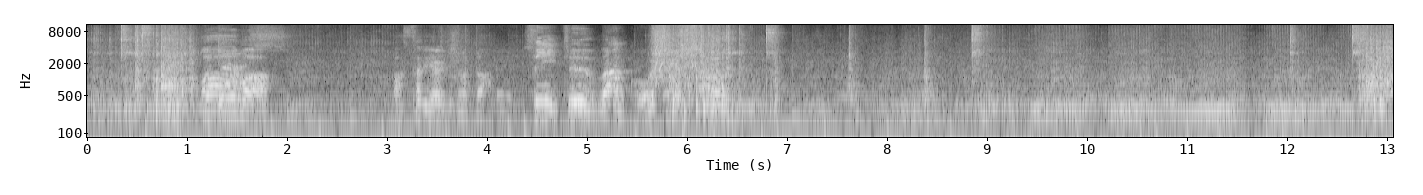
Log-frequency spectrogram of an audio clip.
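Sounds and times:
spinning tops clacking together: 0:00.0 - 0:01.2, 0:05.7 - 0:07.8, 0:12.0 - 0:13.0
spinning tops launched: 0:00.0 - 0:01.2, 0:05.6 - 0:07.1, 0:08.2 - 0:09.8, 0:11.4 - 0:13.0
spinning tops whirring: 0:00.0 - 0:04.1, 0:05.6 - 0:13.0.

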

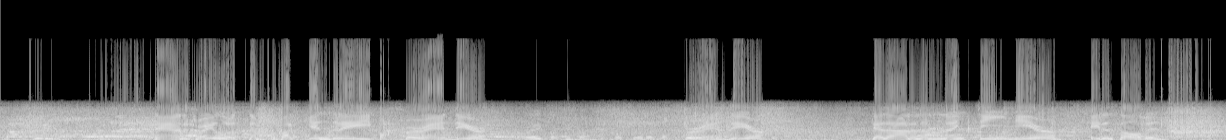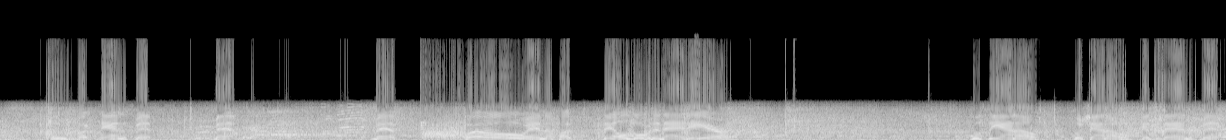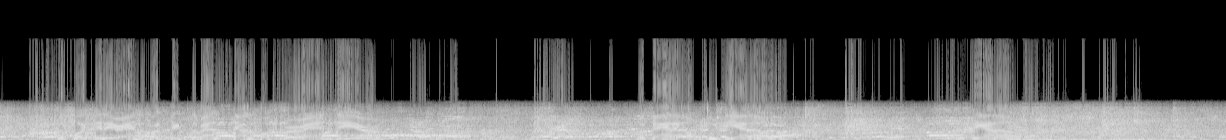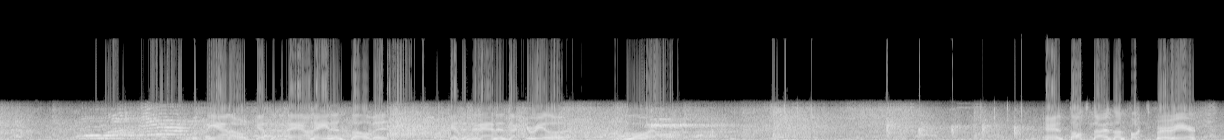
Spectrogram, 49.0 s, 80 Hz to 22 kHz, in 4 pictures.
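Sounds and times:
crowd chatter: 0:00.0 - 0:49.0
ice hockey play on ice: 0:11.1 - 0:13.6, 0:14.4 - 0:30.4, 0:39.4 - 0:46.7.

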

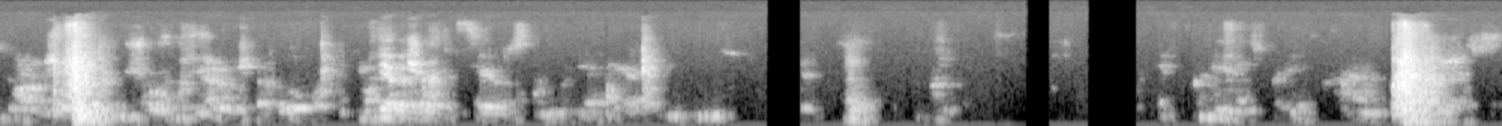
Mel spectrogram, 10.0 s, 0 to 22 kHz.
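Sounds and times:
indistinct background talk: 0:00.0 - 0:05.8, 0:07.6 - 0:10.0.

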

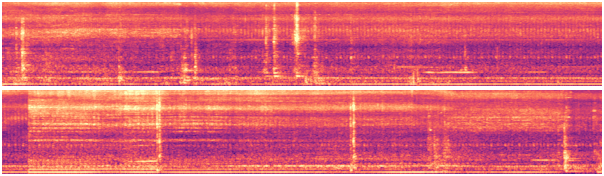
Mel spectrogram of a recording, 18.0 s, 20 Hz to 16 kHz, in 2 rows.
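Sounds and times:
diesel truck engine idling: 0:00.0 - 0:18.0.

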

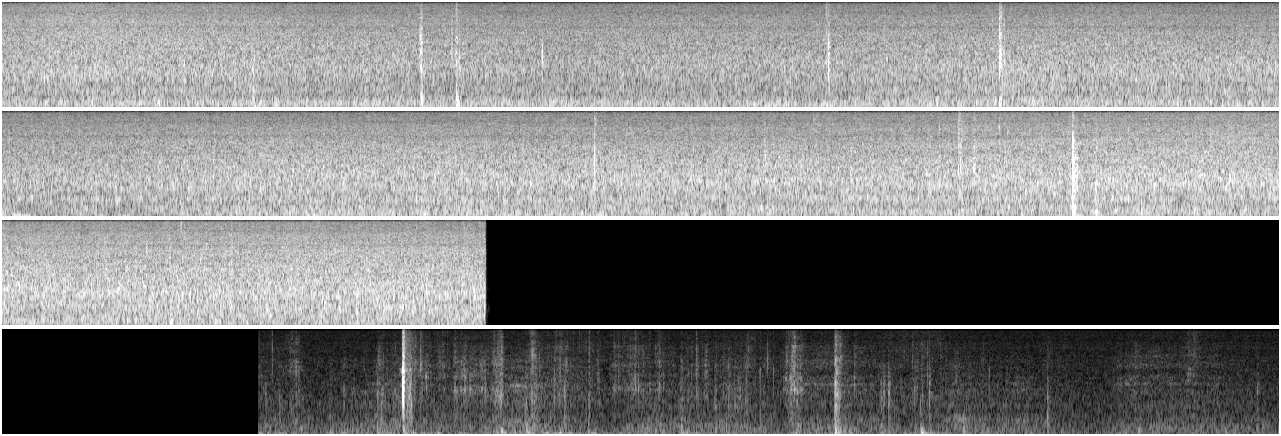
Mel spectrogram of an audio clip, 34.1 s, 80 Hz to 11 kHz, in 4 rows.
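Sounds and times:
steady rushing hiss: 0:00.0 - 0:20.3.

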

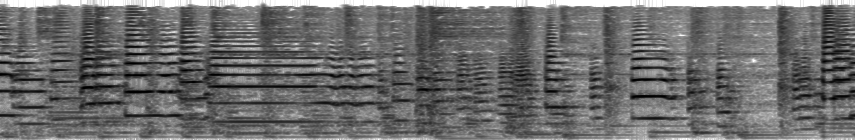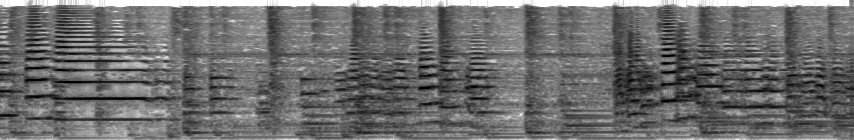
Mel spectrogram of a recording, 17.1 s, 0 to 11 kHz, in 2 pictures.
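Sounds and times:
trumpet solo: 0:00.0 - 0:13.8, 0:14.7 - 0:17.0
drum kit with cymbals: 0:00.0 - 0:17.0
walking bass: 0:00.0 - 0:17.0.

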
